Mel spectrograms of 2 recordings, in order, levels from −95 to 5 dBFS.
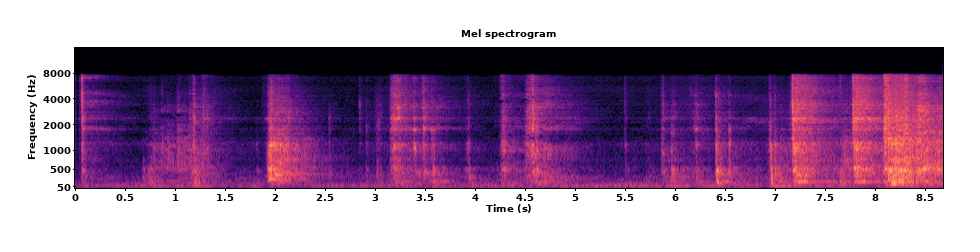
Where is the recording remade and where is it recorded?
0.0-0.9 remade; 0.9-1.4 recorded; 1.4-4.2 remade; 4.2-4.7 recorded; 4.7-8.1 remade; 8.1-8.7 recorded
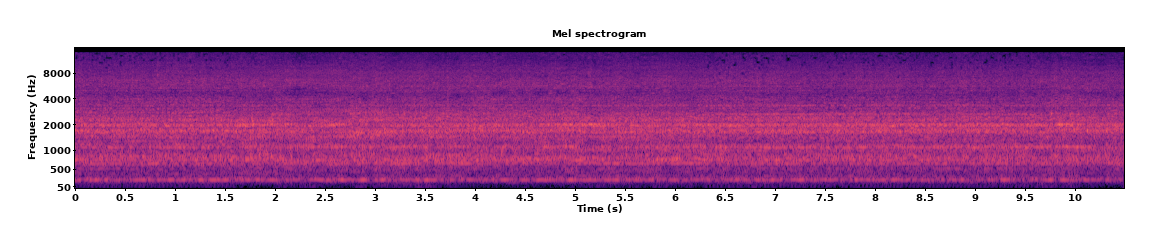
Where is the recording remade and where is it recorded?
0.0-1.6 recorded; 1.6-6.3 remade; 6.3-9.6 recorded; 9.6-10.5 remade

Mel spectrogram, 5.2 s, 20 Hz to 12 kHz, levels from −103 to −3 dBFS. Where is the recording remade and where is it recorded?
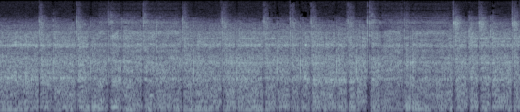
0.0-1.0 recorded; 1.0-1.8 remade; 1.8-3.7 recorded; 3.7-4.5 remade; 4.5-5.2 recorded

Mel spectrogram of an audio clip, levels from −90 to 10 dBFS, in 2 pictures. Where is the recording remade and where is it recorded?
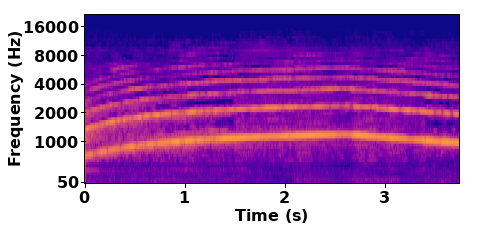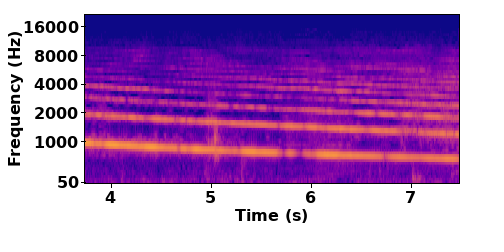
0.0-1.5 recorded; 1.5-3.4 remade; 3.4-5.7 recorded; 5.7-6.4 remade; 6.4-7.5 recorded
